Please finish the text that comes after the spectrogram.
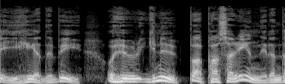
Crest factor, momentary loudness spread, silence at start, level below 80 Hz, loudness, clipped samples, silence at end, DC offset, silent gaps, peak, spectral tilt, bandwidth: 12 dB; 5 LU; 0 s; -38 dBFS; -12 LUFS; under 0.1%; 0 s; under 0.1%; none; 0 dBFS; -6.5 dB/octave; 16.5 kHz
